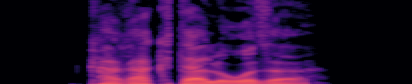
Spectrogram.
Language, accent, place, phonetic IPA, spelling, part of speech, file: German, Germany, Berlin, [kaˈʁaktɐˌloːzə], charakterlose, adjective, De-charakterlose.ogg
- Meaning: inflection of charakterlos: 1. strong/mixed nominative/accusative feminine singular 2. strong nominative/accusative plural 3. weak nominative all-gender singular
